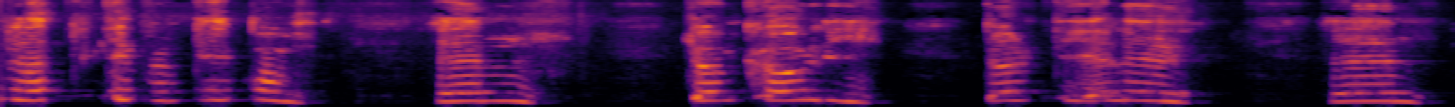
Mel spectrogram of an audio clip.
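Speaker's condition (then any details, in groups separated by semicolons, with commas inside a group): Cerebral palsy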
